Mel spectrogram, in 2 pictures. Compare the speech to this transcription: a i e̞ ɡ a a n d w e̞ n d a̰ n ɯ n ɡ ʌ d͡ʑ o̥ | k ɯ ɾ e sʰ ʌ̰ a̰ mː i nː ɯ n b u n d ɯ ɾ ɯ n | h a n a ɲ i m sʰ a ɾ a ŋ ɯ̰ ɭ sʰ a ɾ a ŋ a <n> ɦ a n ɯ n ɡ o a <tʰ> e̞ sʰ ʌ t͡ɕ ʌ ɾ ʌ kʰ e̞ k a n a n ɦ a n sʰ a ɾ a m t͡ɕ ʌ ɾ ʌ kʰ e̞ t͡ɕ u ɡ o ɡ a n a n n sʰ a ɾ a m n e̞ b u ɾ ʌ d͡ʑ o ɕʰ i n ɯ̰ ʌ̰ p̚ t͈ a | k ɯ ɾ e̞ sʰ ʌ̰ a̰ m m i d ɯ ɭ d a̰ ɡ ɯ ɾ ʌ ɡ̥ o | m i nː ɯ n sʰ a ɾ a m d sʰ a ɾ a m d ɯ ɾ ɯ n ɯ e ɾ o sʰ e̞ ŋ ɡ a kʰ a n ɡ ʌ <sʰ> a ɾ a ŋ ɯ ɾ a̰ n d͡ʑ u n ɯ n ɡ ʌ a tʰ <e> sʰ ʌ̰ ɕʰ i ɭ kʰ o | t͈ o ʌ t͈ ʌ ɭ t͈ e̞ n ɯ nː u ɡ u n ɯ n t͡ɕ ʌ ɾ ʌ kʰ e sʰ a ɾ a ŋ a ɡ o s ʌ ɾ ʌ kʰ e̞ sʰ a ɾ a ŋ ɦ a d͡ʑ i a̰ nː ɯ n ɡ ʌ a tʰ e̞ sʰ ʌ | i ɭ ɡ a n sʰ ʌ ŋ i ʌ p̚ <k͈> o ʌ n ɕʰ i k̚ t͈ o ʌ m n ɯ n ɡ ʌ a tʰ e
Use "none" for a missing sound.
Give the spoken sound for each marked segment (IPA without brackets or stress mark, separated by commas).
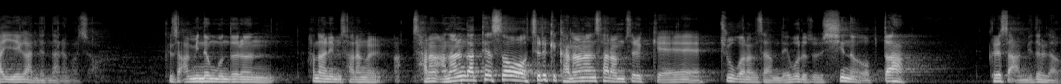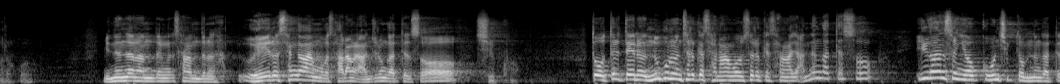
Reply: n, tʰ, sʰ, e, k͈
